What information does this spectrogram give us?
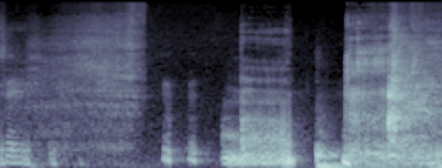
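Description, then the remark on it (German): A loud, low, rumbling burp comes in two drawn-out bursts after a few short quieter sounds, rough and guttural in tone. “Dann ist das man darf rülpsen hier, man darf rülpsen, das ist okay.”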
